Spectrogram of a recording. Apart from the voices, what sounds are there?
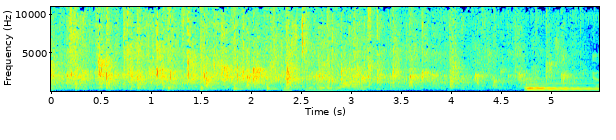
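audience hand clapping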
